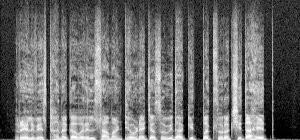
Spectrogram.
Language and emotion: Marathi, fearful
